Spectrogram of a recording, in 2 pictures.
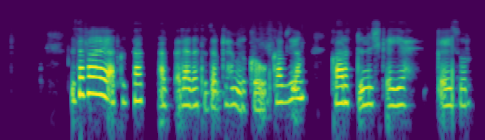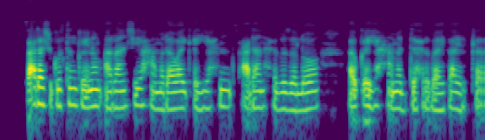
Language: Tigrinya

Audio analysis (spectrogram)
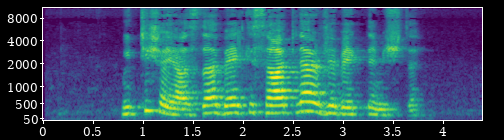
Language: Turkish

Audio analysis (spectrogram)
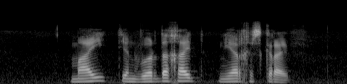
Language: Afrikaans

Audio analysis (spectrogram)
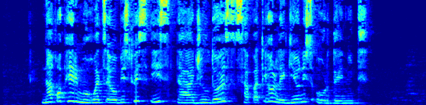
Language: Georgian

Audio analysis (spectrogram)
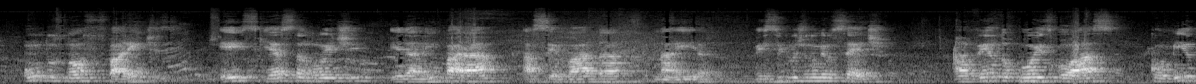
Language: Portuguese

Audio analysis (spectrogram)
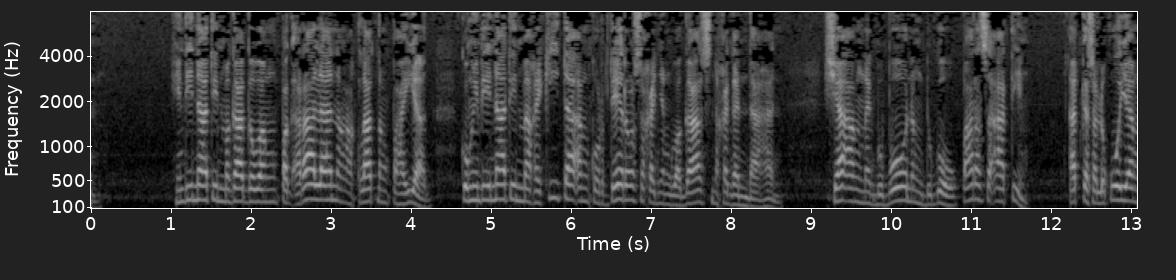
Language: Filipino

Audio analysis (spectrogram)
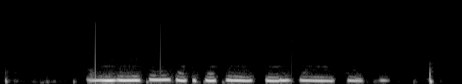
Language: Swahili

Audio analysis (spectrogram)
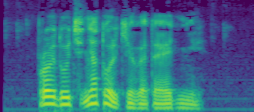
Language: Belarusian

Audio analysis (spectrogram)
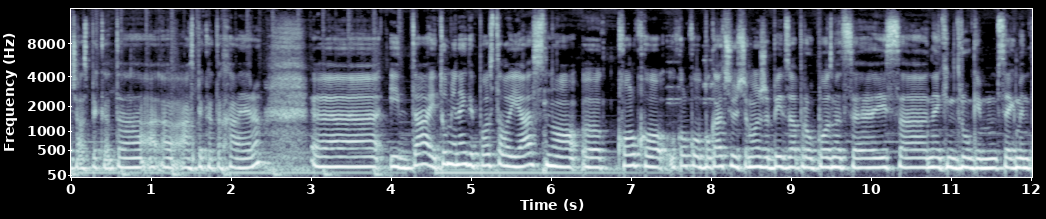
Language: Croatian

